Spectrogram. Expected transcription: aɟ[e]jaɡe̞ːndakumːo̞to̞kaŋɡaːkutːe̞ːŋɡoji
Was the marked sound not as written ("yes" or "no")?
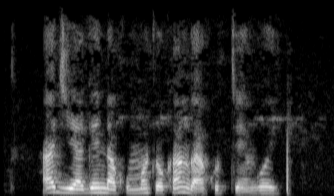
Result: yes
